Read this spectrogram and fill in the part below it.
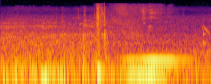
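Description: A menu opens with a short electronic whoosh.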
